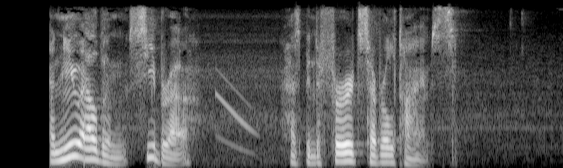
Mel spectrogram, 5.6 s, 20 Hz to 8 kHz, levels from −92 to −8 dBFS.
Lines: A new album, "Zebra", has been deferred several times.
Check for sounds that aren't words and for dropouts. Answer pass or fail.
fail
